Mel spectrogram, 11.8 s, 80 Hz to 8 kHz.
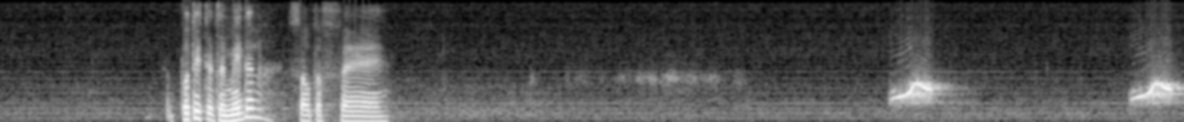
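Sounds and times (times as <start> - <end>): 
quiet hiss: 0.0 - 11.8
speech: 1.7 - 4.0
tonal natural bird chirps: 8.9 - 9.7, 11.3 - 11.8.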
